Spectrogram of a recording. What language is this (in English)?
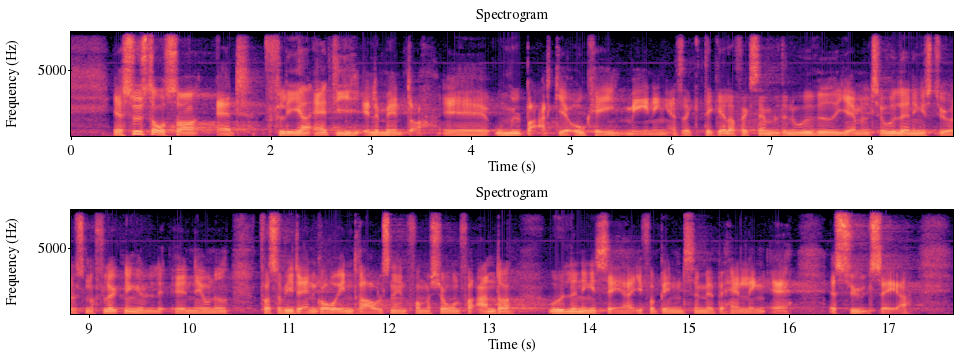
Danish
